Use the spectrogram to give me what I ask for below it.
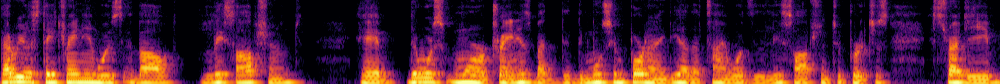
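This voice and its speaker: With an Argentine accent, a man speaks at a moderate pace in a medium pitch, his tone dark and mellow, somewhat breathy, with monotone, flat intonation over a quiet background. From Argentina. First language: Spanish. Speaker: real estate investor. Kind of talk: webinar presentation. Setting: video call. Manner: halting, with many fillers.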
